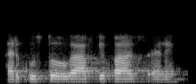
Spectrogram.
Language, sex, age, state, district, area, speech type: Hindi, male, 18-30, Madhya Pradesh, Balaghat, rural, conversation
